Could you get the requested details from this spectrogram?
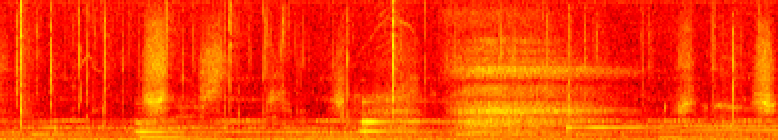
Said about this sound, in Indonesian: Itu napas bang.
